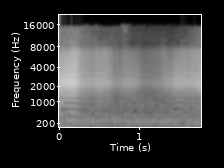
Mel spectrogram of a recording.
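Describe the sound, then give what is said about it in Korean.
A high, thin mosquito whine inside a car being driven on the road hums steadily for a couple of seconds, wavering slightly in pitch and loudness, with no voices present. “모기? 뭐야? 얘네가 언제 들어온 거야?”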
